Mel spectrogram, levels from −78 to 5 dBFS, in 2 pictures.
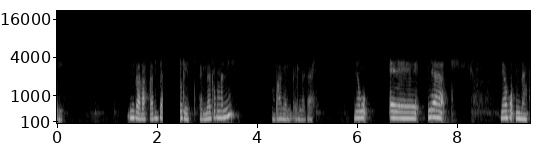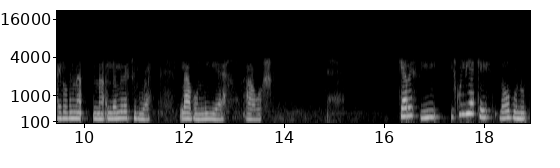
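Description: Throughout, the speech carries heavy AMR narrowband mobile codec damage, buzzy and synthetic, fitting roughly 5 kbps. A spectrogram shows nothing above 3.8 kHz. At 2.11 s, a playback stall silences everything for about 0.36 s, likely from data starvation, leaving a flat gap in the waveform until 2.47 s.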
